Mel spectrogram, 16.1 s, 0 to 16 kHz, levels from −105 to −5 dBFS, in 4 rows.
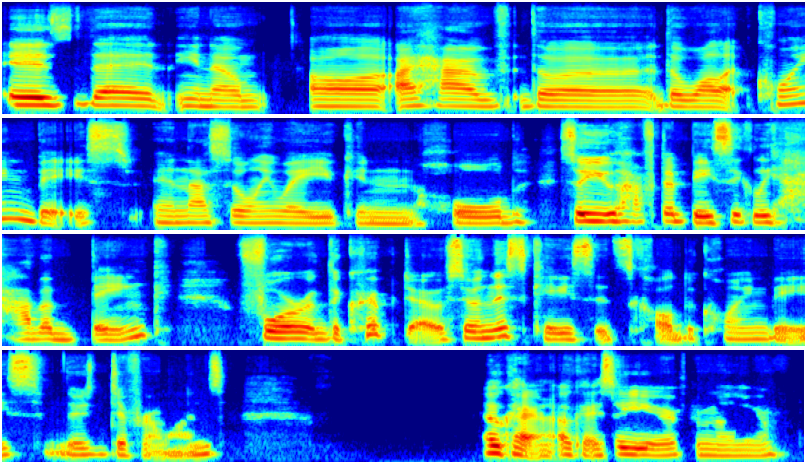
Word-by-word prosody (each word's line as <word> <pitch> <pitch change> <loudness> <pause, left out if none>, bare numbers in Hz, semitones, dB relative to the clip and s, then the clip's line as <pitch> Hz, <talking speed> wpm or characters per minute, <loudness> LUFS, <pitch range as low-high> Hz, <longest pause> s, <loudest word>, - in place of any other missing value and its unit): is 220 -1 +10
that, 205 -3 +2
you 195 -1 -5
know, 170 -2 -4 0.2
uh, 185 -1 +3
I 190 - +4
have 190 -2 -1
the 170 -3 -1
the 180 -1 -1
wallet 170 -1 -1
Coinbase, 275 - -4
and 175 -1 -6
that's 175 0 -3
the 180 - -3
only 170 0 -6
way 165 -1 -4
you 160 0 -4
can 155 -1 -8
hold 165 +4 -3 0.2
so - - +8
you 215 0 +8
have 200 -1 -5
to, 210 - 0
basically, 185 0 +3
have 160 -2 -6
a 165 - -1
bank 160 - -4 0.3
for 180 -3 +5
the 160 0 -4
crypto, 285 -1 -3
so 185 +4 +2
in 190 - +1
this 235 +1 +3
case, 160 -1 0
it's - - -4
called - - -5
the - - -9
Coinbase, 170 +4 -3
there's 175 -6 -5
different 180 -2 -5
ones. 195 +1 -5 1.3
Okay, 210 -3 +7
okay, 160 -3 -1
so 185 - +1
you're 170 -2 +3
familiar. 155 -1 -8
180 Hz, 170 wpm, -25 LUFS, 165-195 Hz, 1.3 s, is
